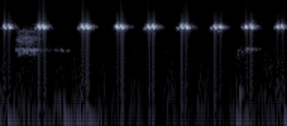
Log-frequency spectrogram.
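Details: A cricket in a basement in San Pedro chirps steadily during a meeting, with high, clear pulses repeated about five times a second.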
